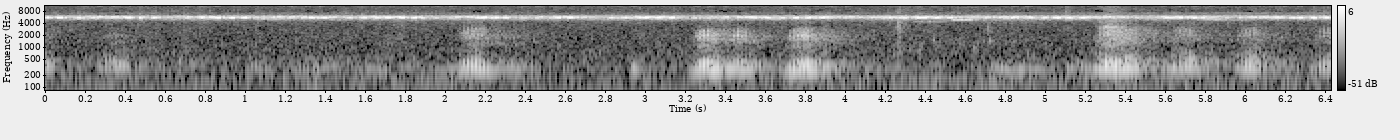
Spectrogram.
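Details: Frogs chorusing in a backwater give short, deep grunting croaks, often doubled or tripled, spaced a second or so apart, beneath a constant high-pitched insect hum.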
